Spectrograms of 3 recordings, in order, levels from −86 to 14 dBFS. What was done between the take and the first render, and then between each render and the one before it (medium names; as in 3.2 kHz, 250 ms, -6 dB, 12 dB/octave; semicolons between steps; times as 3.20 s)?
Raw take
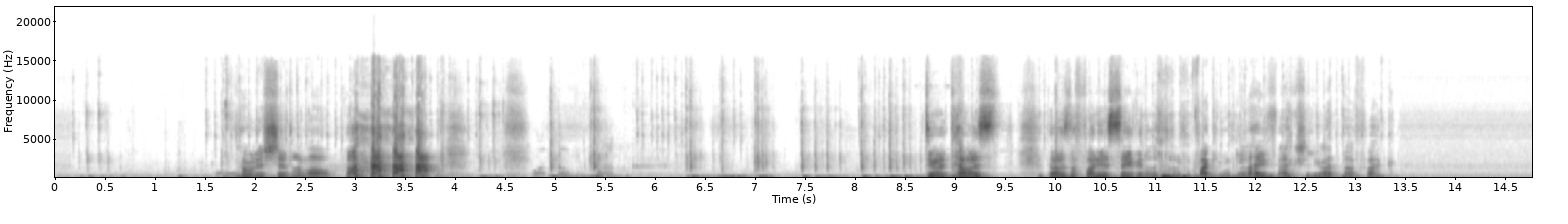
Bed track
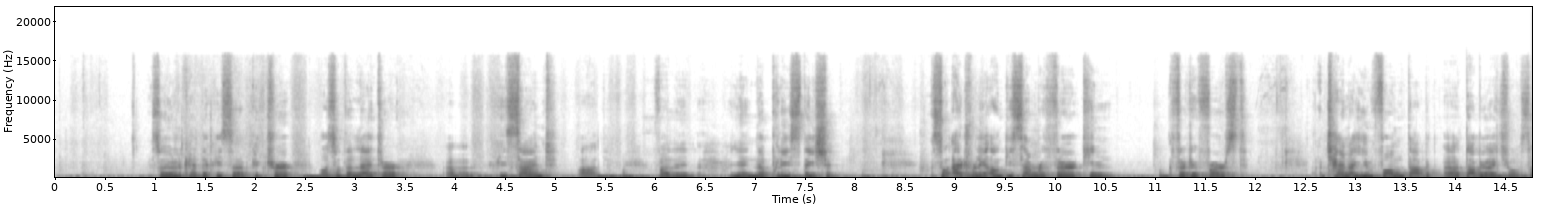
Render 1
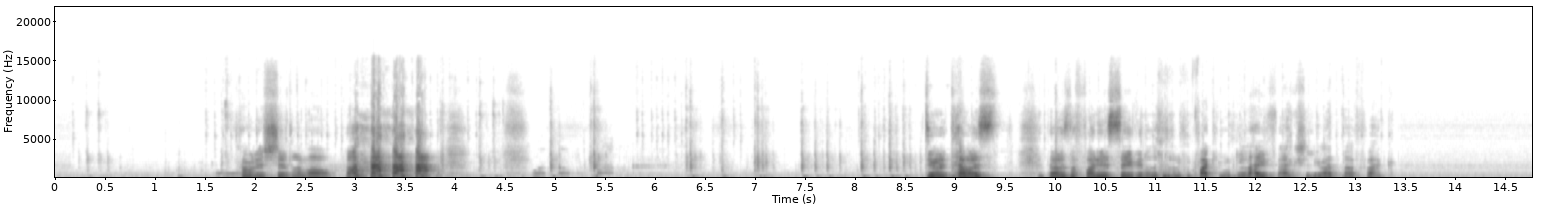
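high-pass 180 Hz 24 dB/octave; treble shelf 2.4 kHz -10.5 dB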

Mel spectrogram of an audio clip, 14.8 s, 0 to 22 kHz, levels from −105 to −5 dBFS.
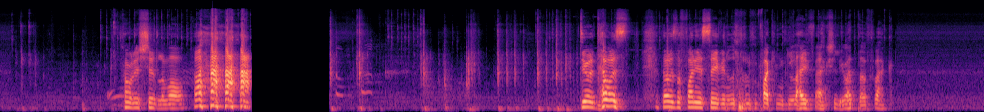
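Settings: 3.77–4.94 s: mute; 6.37–7.05 s: FFT filter 360 Hz 0 dB, 900 Hz +8 dB, 11 kHz -17 dB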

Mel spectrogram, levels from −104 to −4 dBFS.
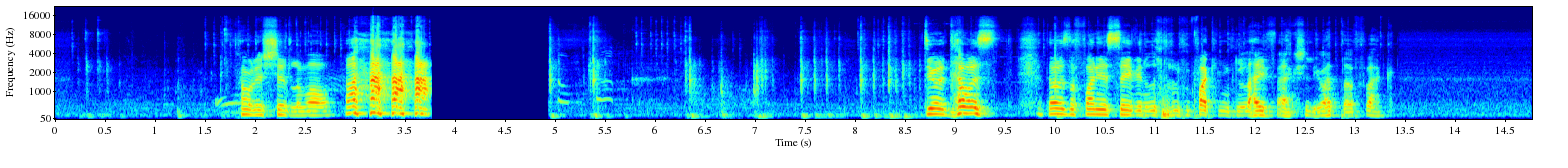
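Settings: trim -2.5 dB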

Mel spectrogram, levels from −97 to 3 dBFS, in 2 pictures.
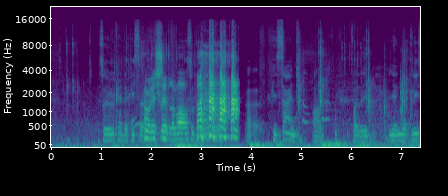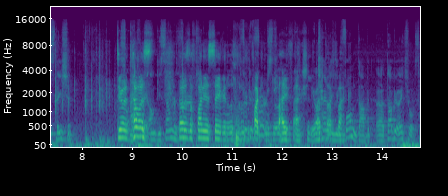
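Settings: add bed track -17 dB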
